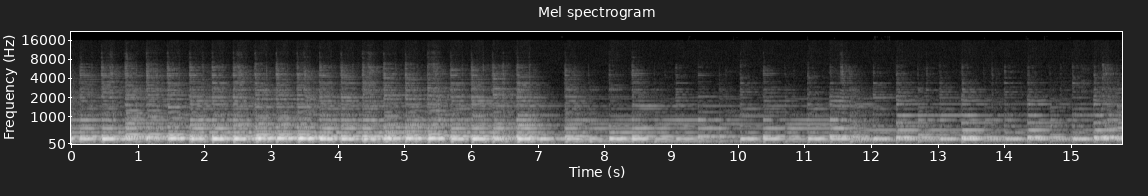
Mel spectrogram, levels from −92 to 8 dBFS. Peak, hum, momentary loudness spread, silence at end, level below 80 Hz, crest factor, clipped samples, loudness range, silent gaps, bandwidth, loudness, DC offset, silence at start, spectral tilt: 0 dBFS; none; 13 LU; 0 s; -48 dBFS; 16 dB; under 0.1%; 10 LU; none; 6.4 kHz; -16 LUFS; under 0.1%; 0 s; -8.5 dB/octave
